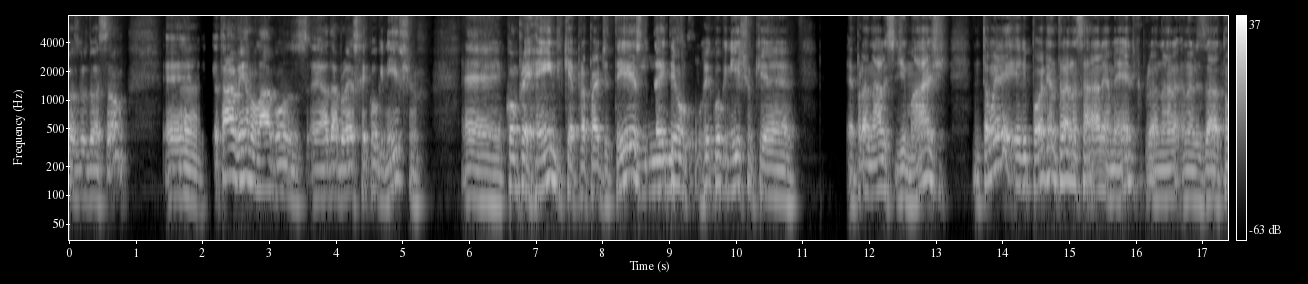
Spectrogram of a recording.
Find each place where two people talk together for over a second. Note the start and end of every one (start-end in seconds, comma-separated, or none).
8.4-9.8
